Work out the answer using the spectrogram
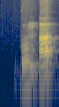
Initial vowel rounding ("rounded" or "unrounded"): rounded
